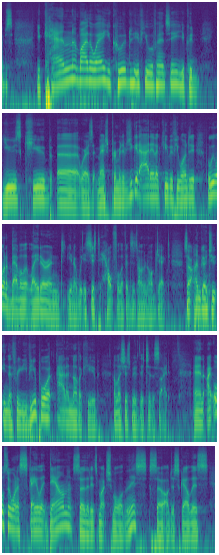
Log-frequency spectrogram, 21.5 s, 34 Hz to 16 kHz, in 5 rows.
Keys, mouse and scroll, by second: 1.4 shift+a, 12.3 shift+a, 13.3 shift+a, 14.6 scroll down 2, 15.0 g, 15.9-16.3 scroll up 1, 16.3 middle click, 17.1 shift+middle click, 18.4 middle click, 19.3 middle click, 20.1 s.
